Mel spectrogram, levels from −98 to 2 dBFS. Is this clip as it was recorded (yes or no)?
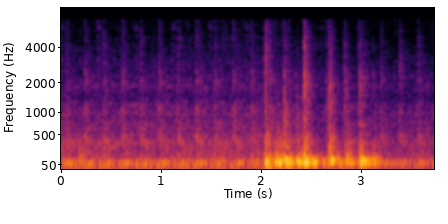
yes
